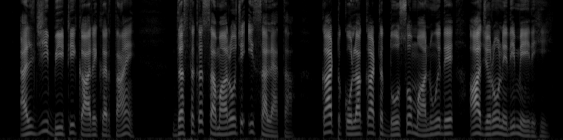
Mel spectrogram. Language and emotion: Dogri, neutral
